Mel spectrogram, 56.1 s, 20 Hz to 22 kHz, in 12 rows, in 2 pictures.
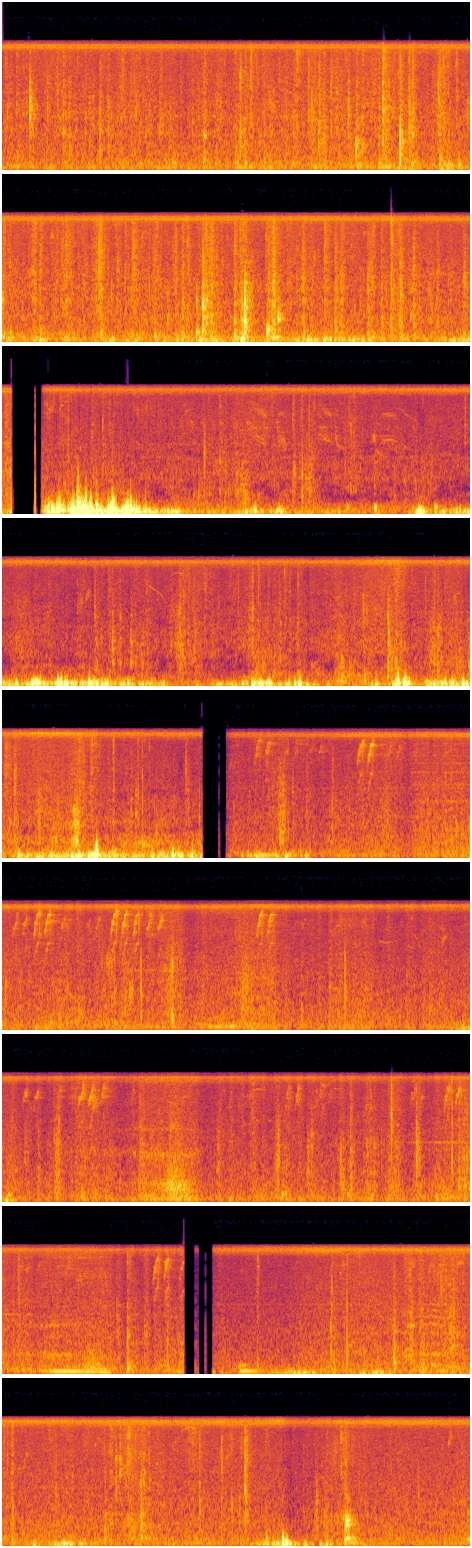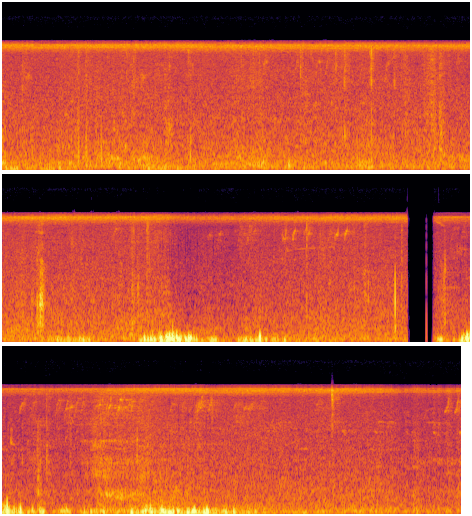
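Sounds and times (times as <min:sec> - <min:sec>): cattle shuffling in dirt: 0:00.0 - 0:20.7, 0:21.3 - 0:34.6, 0:35.2 - 0:48.6.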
